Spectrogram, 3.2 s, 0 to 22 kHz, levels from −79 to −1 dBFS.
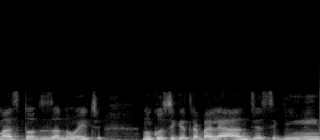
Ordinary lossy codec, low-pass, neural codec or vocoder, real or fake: none; none; none; real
